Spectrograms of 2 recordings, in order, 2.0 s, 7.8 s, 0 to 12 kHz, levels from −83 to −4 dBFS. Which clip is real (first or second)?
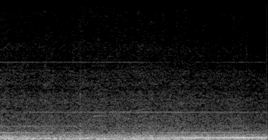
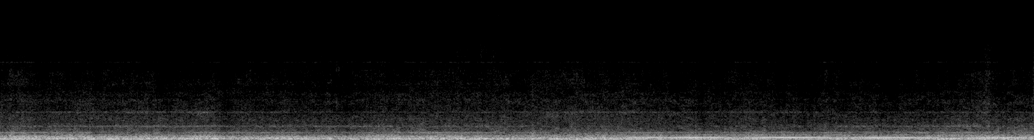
first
